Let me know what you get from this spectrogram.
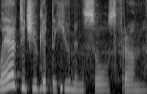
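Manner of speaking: secretive, hushed half-whisper. In a role-play scene, a character questions another character; half-whispering. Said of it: "She whispers this".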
